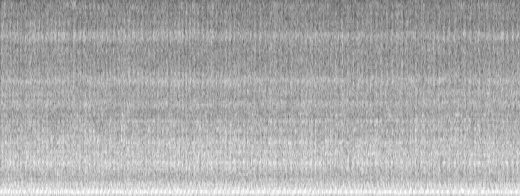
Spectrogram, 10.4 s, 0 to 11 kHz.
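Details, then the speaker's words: Husqvarna 394 chainsaw with HyWay 58 mm big-bore pop-up cylinder (395 build), cold day, aftermarket carb fitted: steady high-pitched full-throttle scream, no surging; 12,100 rpm no load, about 1,500-2,000 rpm gain. "Well, I think that proves that it was the carb. We got the 12.1. So that's a 2,000 RPM increase."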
